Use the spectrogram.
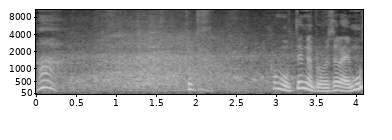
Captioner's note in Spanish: Risas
